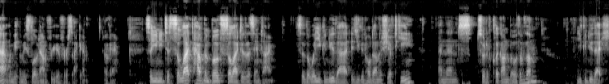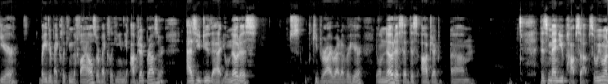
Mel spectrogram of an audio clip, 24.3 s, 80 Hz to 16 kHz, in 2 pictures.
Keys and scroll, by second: 0.2 Escape, 6.2 Escape.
